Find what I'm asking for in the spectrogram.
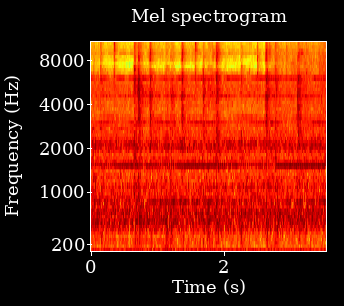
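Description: A train in a railroad video game rolls along with a low, steady rumble and faint rhythmic clatter, moderately quiet and continuous, with no talking.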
